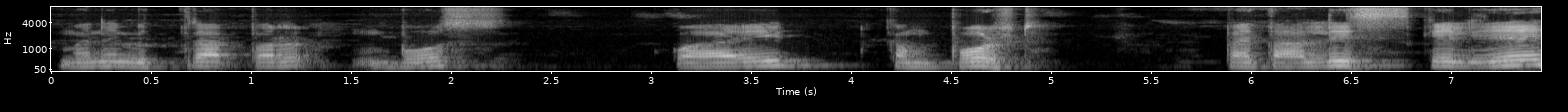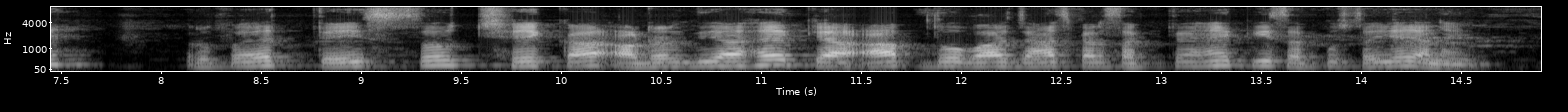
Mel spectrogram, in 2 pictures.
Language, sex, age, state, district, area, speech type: Hindi, male, 60+, Uttar Pradesh, Ayodhya, rural, read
